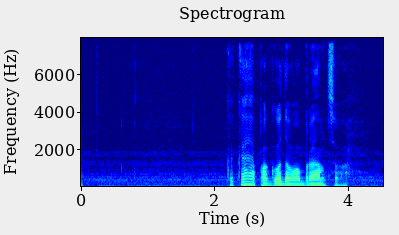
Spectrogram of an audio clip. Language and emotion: Russian, sad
